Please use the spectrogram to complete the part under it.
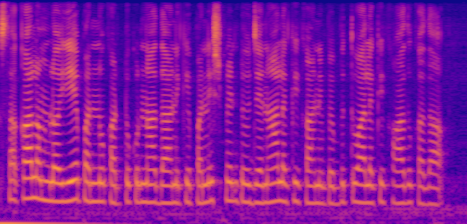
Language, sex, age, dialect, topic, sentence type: Telugu, female, 18-24, Southern, banking, statement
